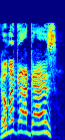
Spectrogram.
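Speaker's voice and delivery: put-on excited voice. Imitating an excited text from a friend: reading a text excitedly. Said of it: "I read it like".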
